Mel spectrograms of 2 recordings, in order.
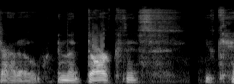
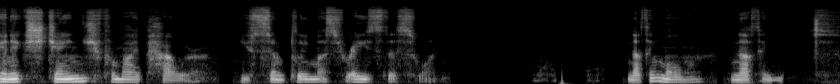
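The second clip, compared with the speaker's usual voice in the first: spirit voice sounding like fallen leaves; 3 semitones higher than usual. A spirit hands over a shadowy egg inside the player's mind, in a voice like fallen leaves. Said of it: "She says, / and you hear inside your mind a voice like fallen leaves, / and you hear inside your mind a voice like fallen leaves".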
